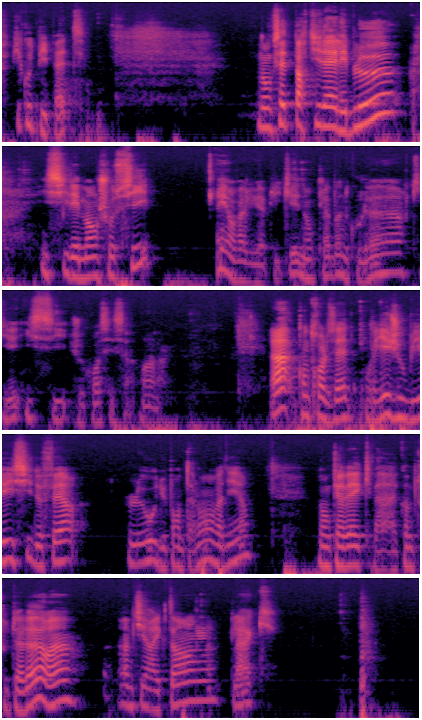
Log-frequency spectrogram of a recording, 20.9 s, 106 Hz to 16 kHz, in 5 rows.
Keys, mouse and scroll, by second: 0.4 middle click, 0.9 F1, 1.1 click, 2.7 click, 3.0 F2, 3.3 click, 4.4 shift+click, 5.2 shift+click, 7.1 click, 8.9 click, 9.8 middle click, 11.4 ctrl+z, 11.8 ctrl+F1, 12.1 ctrl+F2, 12.2 ctrl+click, 16.3 click, 18.7-20.3 drag.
